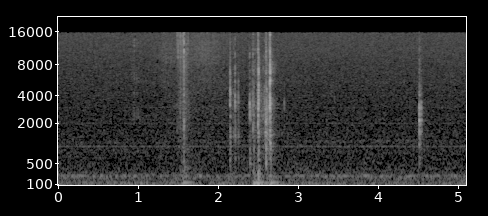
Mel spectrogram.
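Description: A few keystrokes on a computer keyboard: sharp clicks with a dull thud, about a second and a half in and again around two and a half seconds in, then a lighter click near the end.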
